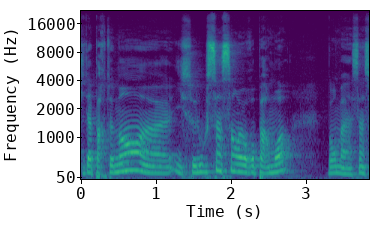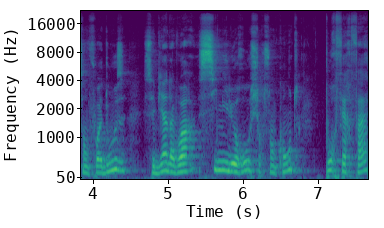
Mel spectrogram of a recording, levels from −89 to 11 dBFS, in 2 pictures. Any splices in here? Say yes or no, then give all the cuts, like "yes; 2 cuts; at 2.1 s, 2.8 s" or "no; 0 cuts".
no; 0 cuts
